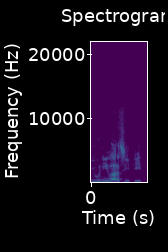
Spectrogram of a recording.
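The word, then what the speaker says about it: university: साथ एन लगता है, लेकिन यूनिवर्सिटी का जो प्रोनाउंसिएशन होता है यूनिवर्सिटी यानी बाई से स्टार्ट, यदि देखोगे तो यूनिवर्सिटी, यूनिवर्सिटी, तो इसका मतलब है कि बाई से इसका प्रोनाउंसिएशन स्टार्ट, तो अ यूनिवर्सिटी होगा, ठीक है, अ यूनिवर्सिटी।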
